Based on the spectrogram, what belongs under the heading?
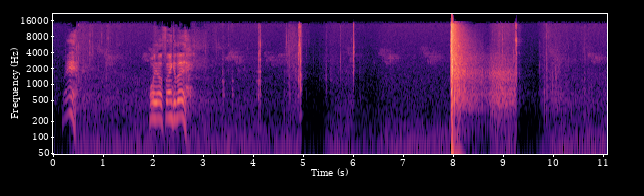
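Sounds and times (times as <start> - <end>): shotgun blast: 8.0 - 9.2.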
